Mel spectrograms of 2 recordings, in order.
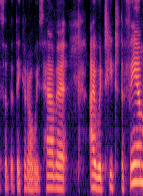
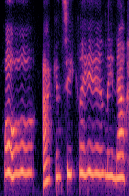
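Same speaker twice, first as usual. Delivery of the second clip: much higher, lifted voice of relief; relieved griever; 14 semitones higher, slower than usual. Retold or imitated. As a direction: voice a client suddenly seeing light.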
